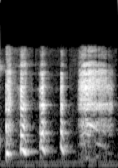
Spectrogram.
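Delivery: airy amused titter; little giggle. Real, not acted. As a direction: giggle under your breath. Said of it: "I just have a little giggle".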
